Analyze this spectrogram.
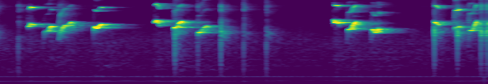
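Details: Calls of a female olive-backed sunbird, used as a lure for catching birds: clusters of three to four piercing, high notes, each dropping in pitch, repeated roughly every second and a half over a constant low hum.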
